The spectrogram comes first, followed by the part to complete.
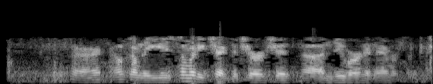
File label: Police Patrol 1 (Dispatch)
